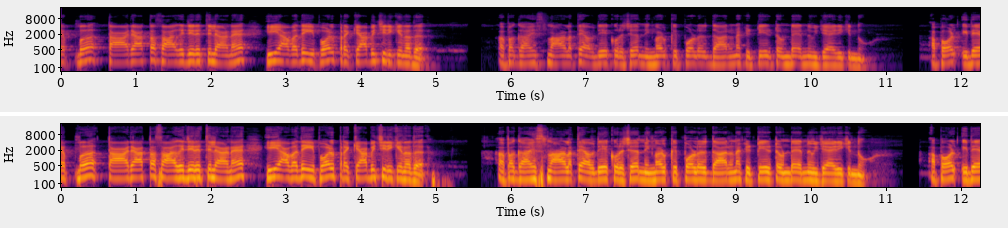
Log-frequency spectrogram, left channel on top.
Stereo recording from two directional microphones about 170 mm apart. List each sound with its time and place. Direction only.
0.2 s speech: 35° right (ahead or behind)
